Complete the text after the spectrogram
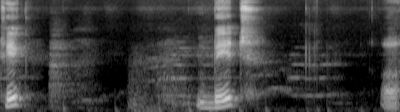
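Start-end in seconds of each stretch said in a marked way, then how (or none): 2.0-4.0 "बेट", a long pause, then "अ" alone; syllable break. Shown as a demonstration. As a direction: pull "बेट अ" apart into two separate syllables. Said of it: "इस तरह से इसका हम लोग syllable तोड़ देंगे". ("बेट" और "अ" के बीच लंबा विराम)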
